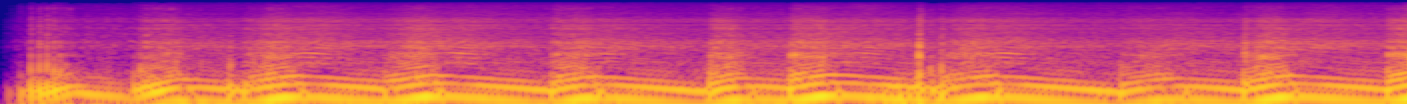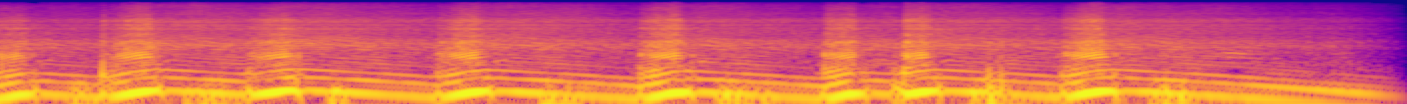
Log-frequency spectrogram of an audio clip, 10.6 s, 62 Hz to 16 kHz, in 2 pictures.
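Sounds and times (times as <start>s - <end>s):
hexa cone slip-on exhaust on BMW R1200 GS Adventure: 0.0s - 10.5s.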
